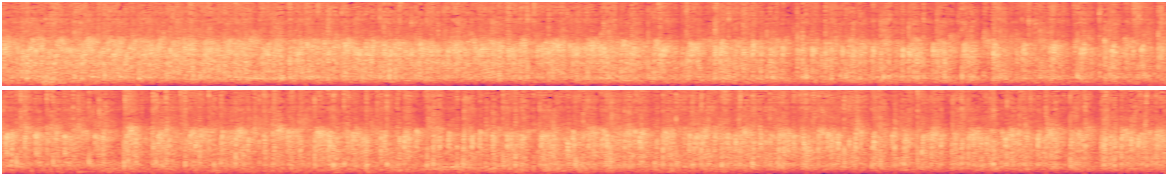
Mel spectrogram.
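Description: Audience applauding: dense, steady clapping from a roomful of people that starts at once and keeps up without a break.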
